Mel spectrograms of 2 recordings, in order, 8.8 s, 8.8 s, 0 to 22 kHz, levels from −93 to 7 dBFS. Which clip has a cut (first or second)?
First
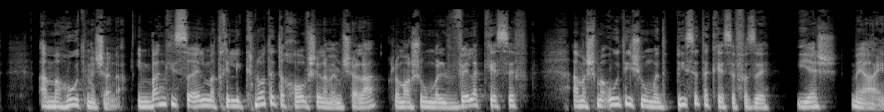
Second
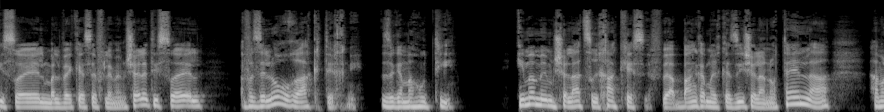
first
